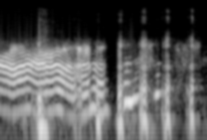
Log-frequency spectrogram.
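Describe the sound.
A person does a long, warbling vocal imitation of Chewbacca's roar from Star Wars, wavering in pitch for about a second, followed by a few short voiced bursts.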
